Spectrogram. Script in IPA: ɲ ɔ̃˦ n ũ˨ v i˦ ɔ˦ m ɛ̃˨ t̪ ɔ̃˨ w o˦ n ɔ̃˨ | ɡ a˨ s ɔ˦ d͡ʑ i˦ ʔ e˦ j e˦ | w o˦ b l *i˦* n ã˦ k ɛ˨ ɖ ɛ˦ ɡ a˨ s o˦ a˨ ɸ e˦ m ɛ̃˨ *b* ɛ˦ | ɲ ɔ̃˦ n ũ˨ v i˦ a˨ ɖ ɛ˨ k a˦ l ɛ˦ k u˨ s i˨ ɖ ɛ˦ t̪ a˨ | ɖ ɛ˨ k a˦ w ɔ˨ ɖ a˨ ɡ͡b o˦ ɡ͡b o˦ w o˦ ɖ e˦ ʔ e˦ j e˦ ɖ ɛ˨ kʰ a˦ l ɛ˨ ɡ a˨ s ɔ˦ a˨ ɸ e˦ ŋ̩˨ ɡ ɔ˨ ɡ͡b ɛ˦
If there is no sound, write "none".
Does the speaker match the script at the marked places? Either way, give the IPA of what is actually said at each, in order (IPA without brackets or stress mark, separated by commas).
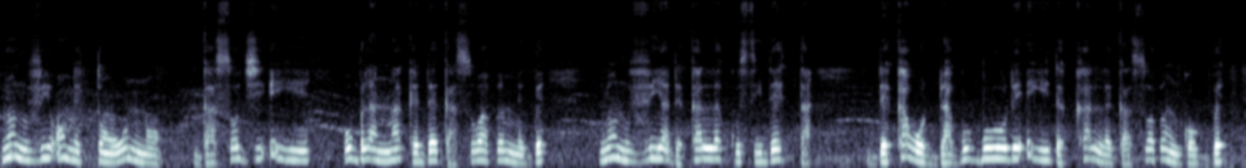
a˦, ɡ͡b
